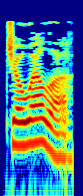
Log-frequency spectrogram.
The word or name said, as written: joella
